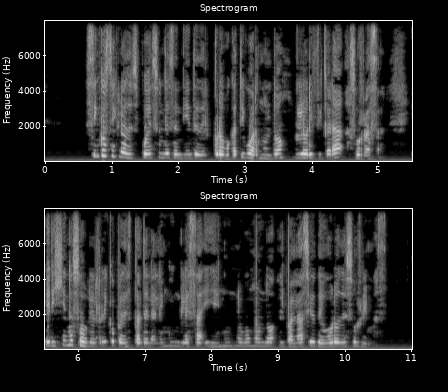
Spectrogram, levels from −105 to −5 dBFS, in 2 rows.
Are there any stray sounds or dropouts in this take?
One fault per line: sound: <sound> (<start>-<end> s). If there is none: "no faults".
no faults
